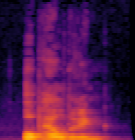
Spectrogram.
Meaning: clarification
- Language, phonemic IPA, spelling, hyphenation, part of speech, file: Dutch, /ˈɔphɛldəˌrɪŋ/, opheldering, op‧hel‧de‧ring, noun, Nl-opheldering.ogg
